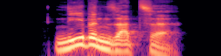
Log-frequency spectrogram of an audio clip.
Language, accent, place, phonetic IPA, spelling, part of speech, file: German, Germany, Berlin, [ˈneːbn̩ˌzat͡sə], Nebensatze, noun, De-Nebensatze.ogg
- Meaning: dative of Nebensatz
